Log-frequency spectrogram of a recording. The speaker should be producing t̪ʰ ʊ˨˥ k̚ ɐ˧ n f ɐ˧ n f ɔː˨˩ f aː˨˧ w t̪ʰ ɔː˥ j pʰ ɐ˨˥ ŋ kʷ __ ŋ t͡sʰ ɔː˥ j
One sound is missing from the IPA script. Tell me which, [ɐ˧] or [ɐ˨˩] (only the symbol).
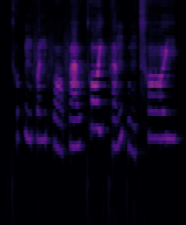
ɐ˨˩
